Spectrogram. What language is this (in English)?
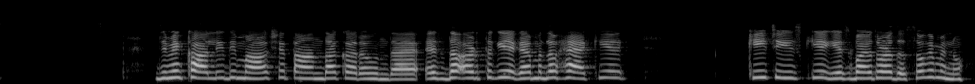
Punjabi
